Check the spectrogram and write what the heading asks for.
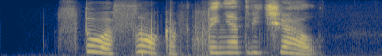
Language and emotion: Russian, angry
